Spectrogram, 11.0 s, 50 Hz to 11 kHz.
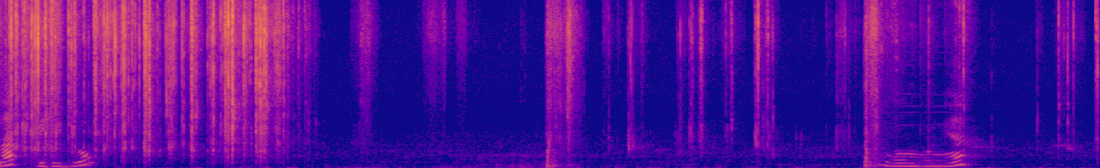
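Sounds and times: foil sachet crinkling: 0:00.0 - 0:03.2.

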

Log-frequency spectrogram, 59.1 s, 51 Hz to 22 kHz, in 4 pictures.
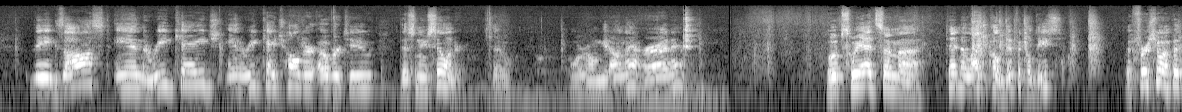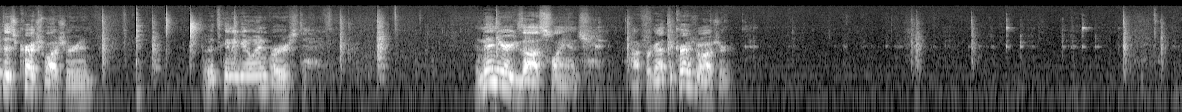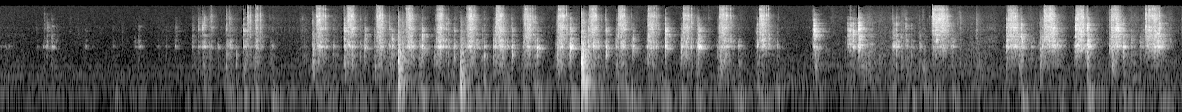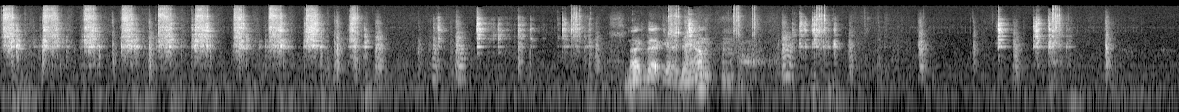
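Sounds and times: clinks of parts and tools: 0:08.3 - 0:08.9, 0:24.0 - 0:24.4, 0:25.3 - 0:51.9, 0:52.6 - 0:55.0, 0:55.8 - 0:57.8
socket ratchet clicking: 0:32.0 - 0:49.0, 0:54.2 - 0:54.8.

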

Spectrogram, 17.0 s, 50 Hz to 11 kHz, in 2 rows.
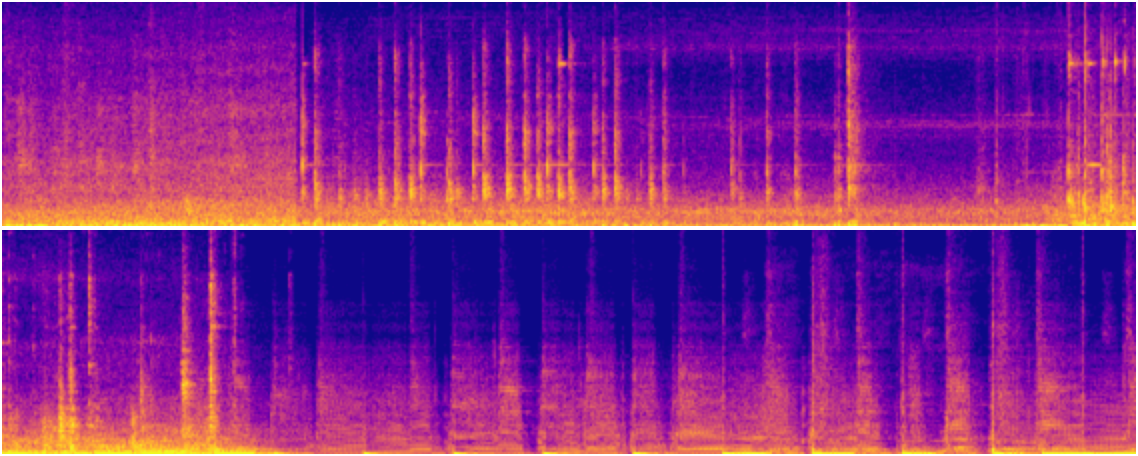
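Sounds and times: low rumble: 0:06.7 - 0:10.9.

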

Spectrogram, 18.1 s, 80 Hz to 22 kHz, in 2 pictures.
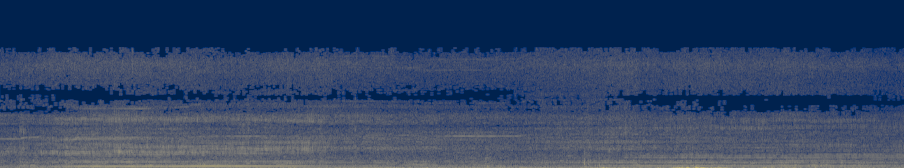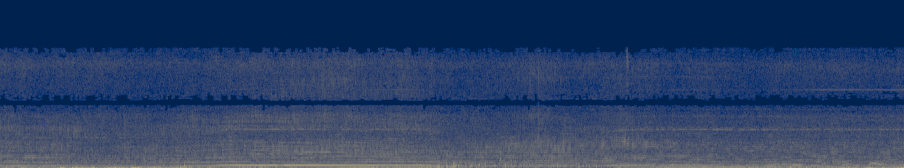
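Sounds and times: model boat motor whining: 0:00.0 - 0:18.0
wind rumbling on microphone: 0:01.6 - 0:14.3, 0:16.4 - 0:18.0.

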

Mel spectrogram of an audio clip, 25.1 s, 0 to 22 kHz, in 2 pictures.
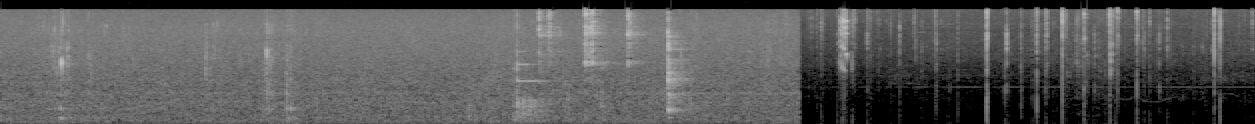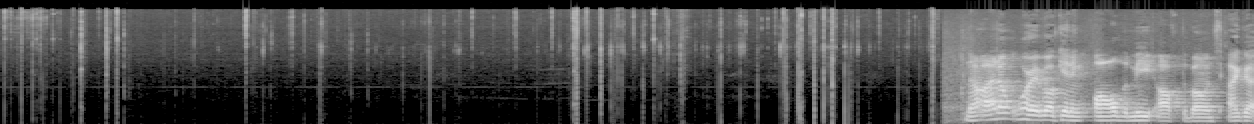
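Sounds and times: steady background hiss: 0:00.0 - 0:25.0
light scattered ticks: 0:07.6 - 0:22.0
chicken being pulled off bones: 0:08.1 - 0:22.0.

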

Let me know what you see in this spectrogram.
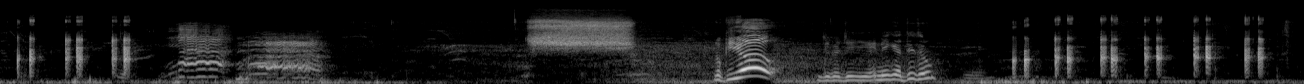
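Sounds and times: goat bleating: 0:01.6 - 0:03.3
loud hissing noise: 0:05.0 - 0:06.5.

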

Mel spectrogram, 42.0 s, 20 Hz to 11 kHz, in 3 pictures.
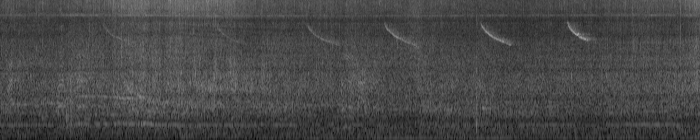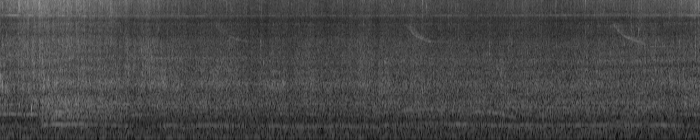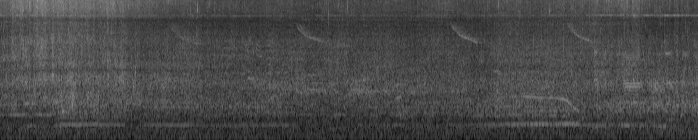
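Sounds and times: wind: 0:00.0 - 0:41.9
electric motor humming: 0:12.1 - 0:33.9.

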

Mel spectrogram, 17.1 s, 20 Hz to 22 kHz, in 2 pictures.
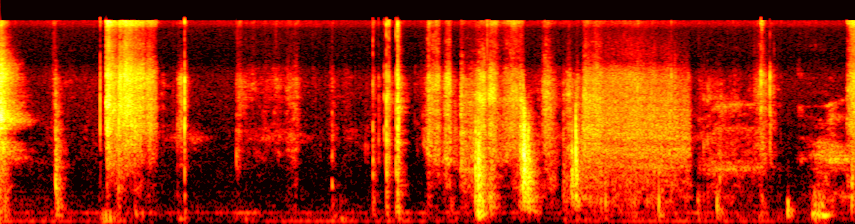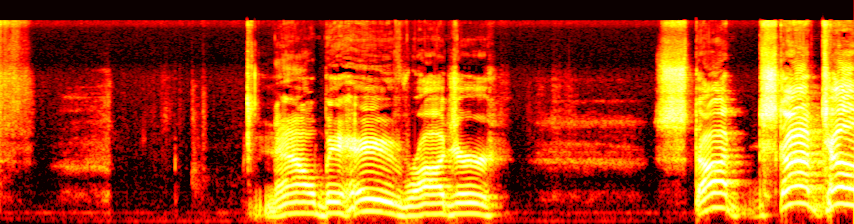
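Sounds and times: paper rustling and scraping: 0:01.0 - 0:07.2.

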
